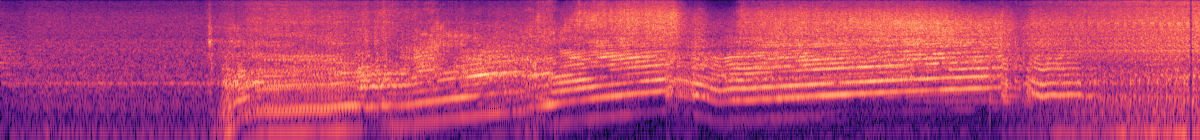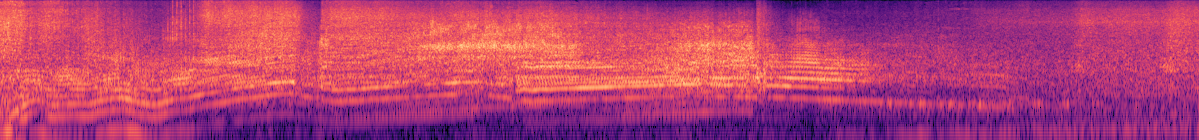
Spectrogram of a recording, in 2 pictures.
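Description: Supercar engines at full throttle, accelerating hard. The engine note starts suddenly about two seconds in and climbs in pitch through the gears, dropping briefly at each upshift. A second hard run climbs again and eases off near the end.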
